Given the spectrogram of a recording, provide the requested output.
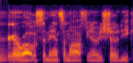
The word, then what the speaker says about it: Samsonov: They're going to roll out with Elias Samantsov. – Okay. Again, I butchered his name. – Okay, yeah, I know who you're talking about. Samsonov? – Is that yeah, Samsonov.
